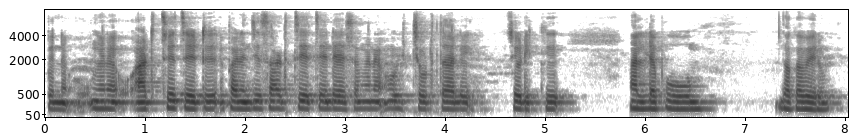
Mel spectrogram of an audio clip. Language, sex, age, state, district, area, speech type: Malayalam, female, 30-45, Kerala, Malappuram, rural, spontaneous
